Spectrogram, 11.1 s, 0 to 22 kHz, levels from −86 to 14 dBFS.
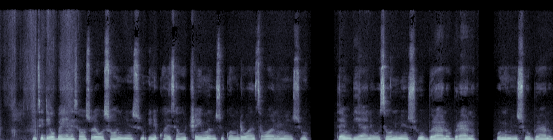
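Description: Nothing in the speech stood out as a technical problem on listening.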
